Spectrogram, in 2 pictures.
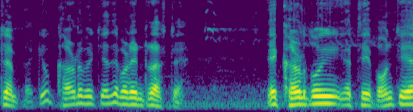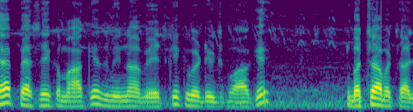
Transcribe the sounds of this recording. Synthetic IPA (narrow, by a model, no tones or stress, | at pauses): ʈɛ̃ːmpɛːkjõːkɪ̥kʰəɾəɽʋɪt͡ʃeːd̪ebəɽeɪ̃ɳʈɾɛsʈɦɛ̰ː | eːkʰːəɾəɽt̪õːĩːɪt̪ʰːepɔ̃ʊ̃nt͡ʃeːɛːpɛːsekəma̰ːkeːzəmĩːnãːbḛːd͡ʒkeːkəmjuːʈiːʋɪt͡ʃpaːkeː | bətːʃaːbəːt͡ʃaːd͡ʒa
